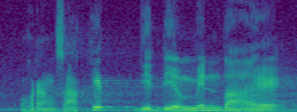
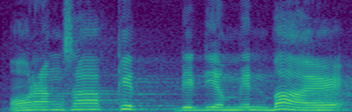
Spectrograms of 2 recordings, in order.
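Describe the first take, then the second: First: Said in the usual way. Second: Slow Betawi saying with "bae" drawn out; dialect quote. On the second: Retold or imitated. Quoting the village saying, slow Betawi drawl.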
